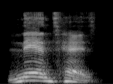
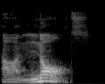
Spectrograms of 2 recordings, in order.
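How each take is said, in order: First: Nantes said the American way as NAN-tez, with the final s sounded; American pronunciation. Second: Nantes said in French as NONT, silent final s; attempted French pronunciation. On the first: Commentator ranting about French names, Nantes said the American way. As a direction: Nantes read with every letter sounded. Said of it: "this is the American way to say these names". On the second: Commentator trying the French name properly. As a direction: Nantes with a nasal vowel. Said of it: "my French pronunciations". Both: Shown as a demonstration.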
